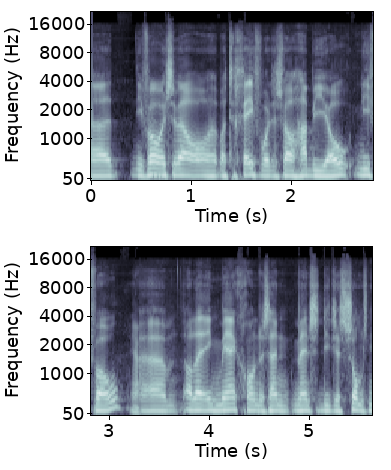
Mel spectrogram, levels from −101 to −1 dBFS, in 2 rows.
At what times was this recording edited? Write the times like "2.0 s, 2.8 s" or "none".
none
